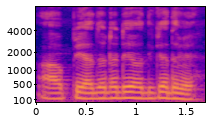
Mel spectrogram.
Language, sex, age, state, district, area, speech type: Odia, male, 45-60, Odisha, Balasore, rural, spontaneous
